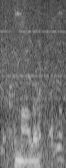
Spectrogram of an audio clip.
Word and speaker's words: Kamala: Yes, Kamala.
